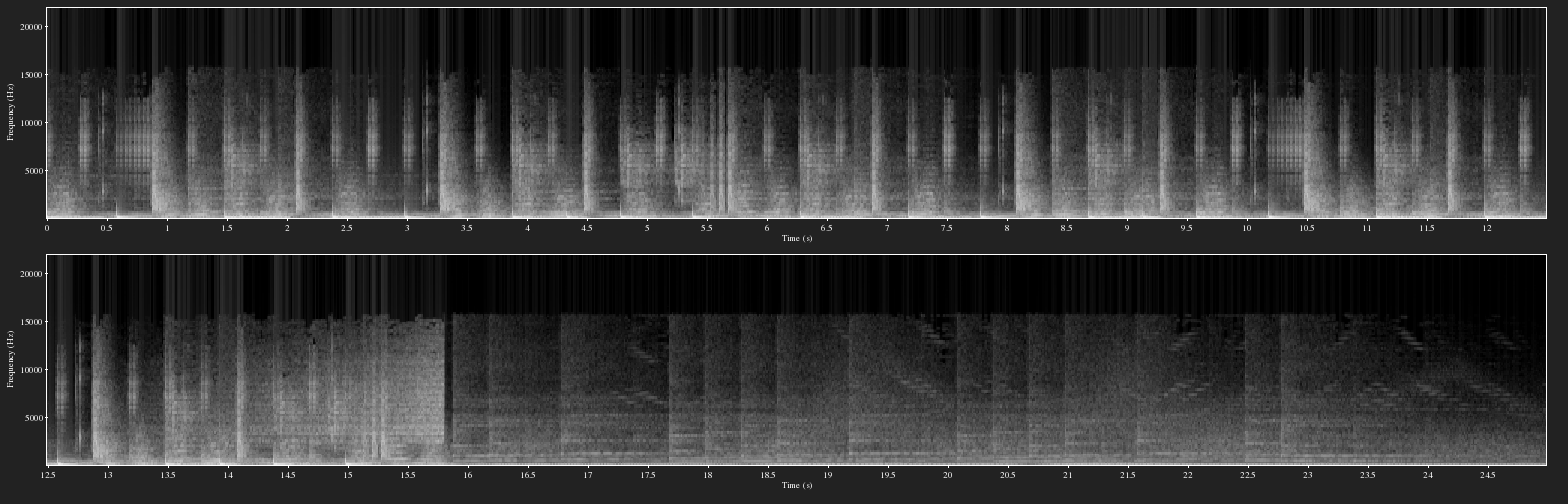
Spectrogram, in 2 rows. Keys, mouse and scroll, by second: 0.3 s, 1.3 r, 2.6 g, 4.5 Tab, 4.8 click, 5.3 g, 6.8 Tab, 7.2-7.5 scroll down 1, 7.5-8.9 scroll up 1, 8.9-10.5 middle drag, 11.3 click, 11.7 scroll up 1, 11.9-12.9 shift+middle drag, 12.9 click, 13.1 Tab, 13.7 click, 14.3 g, 16.0 Tab, 16.4 click, 17.1 click, 17.3-18.0 scroll down 7, 18.0 click, 18.6 click, 19.2 click, 19.7-21.3 drag, 21.3 Tab, 21.5-22.1 scroll up 1, 22.1-22.5 scroll down 2, 22.5 Tab, 22.7 click, 23.0 click, 24.3 click, 24.8-24.9 middle drag.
